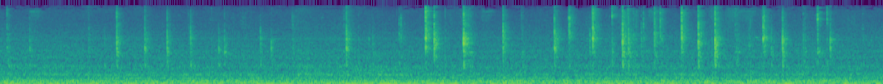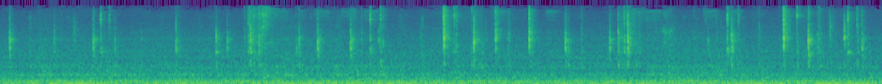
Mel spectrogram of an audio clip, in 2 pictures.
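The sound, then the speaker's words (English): Game controller buttons clicking: many rapid, irregular plastic clicks, faint and sharp, running steadily over a constant low rumble with no talking. “Sorry if you hear my controller in the background.”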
